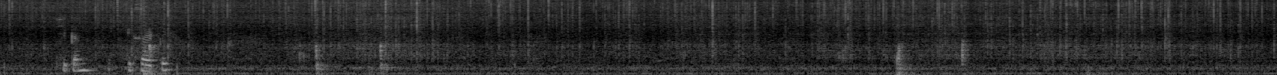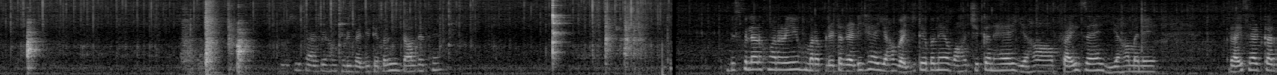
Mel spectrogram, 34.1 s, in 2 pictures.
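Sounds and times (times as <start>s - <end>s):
food sizzling in frying pan: 0.0s - 34.0s
knocks in the pan: 17.4s - 17.7s, 19.5s - 20.5s.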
